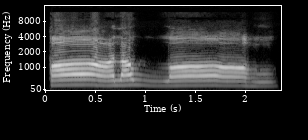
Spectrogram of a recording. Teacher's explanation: আল্লাহ শব্দের লামকে পুর করে পড়তে হবে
